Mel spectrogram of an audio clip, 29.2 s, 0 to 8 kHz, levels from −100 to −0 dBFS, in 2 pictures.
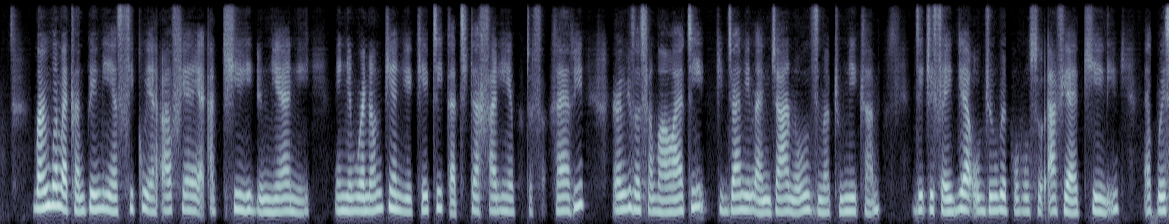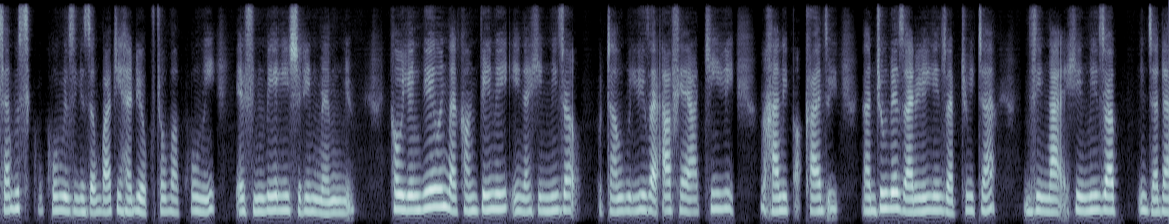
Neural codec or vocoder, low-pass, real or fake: codec, 16 kHz, 0.5 kbps, FreqCodec, larger model; 7.2 kHz; fake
